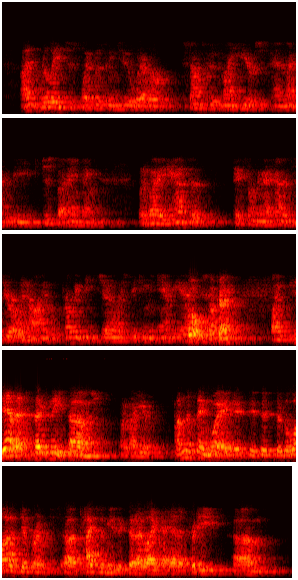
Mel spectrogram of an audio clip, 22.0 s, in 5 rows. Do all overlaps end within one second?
No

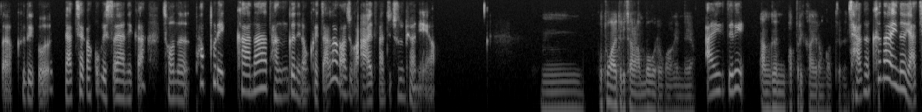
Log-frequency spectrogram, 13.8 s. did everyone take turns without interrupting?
Yes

